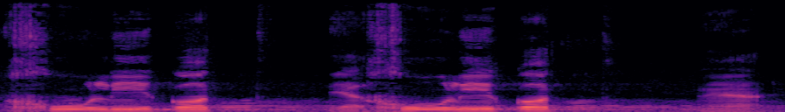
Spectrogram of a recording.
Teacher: yang tebal kha-nya, kemudian qafnya, kemudian lam dan ta-nya tipis.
